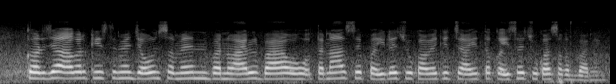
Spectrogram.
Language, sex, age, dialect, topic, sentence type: Bhojpuri, female, 18-24, Southern / Standard, banking, question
